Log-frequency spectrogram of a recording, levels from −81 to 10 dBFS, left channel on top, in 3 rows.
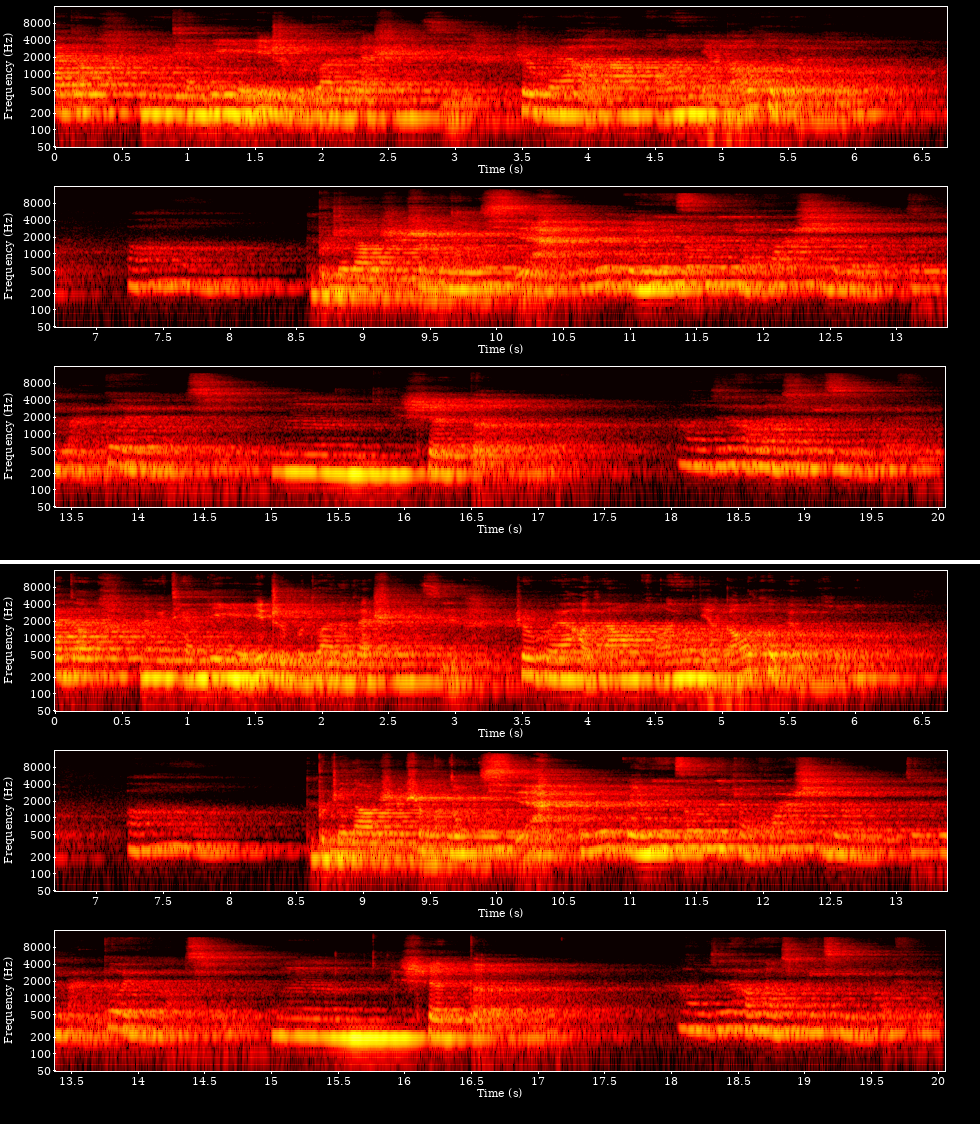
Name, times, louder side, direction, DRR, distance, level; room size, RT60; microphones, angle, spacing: voice 1, 0.0-6.1 8.6-10.5 11.0-11.1 15.0-17.2, right 2 dB, 40° right, -1 dB, 1.4 m, -24 dB
voice 2, 7.2-7.9 8.6-10.2 10.6-12.8 13.1-14.7 18.0-20.0, right 1 dB, 90° right, -7 dB, 1.7 m, -28 dB
15.5 x 6.6 x 4.7 m, 2.9 s
head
